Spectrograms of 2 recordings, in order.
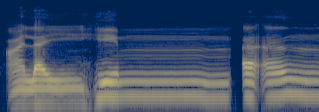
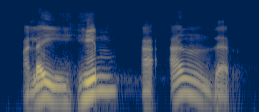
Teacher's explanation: Jadi mim sukunnya dibaca jelas, tidak boleh didengungkan. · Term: idhar syafawi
